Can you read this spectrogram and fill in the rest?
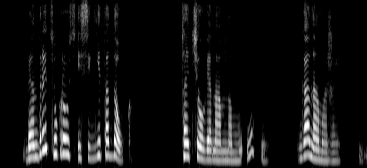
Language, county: Lithuanian, Vilnius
